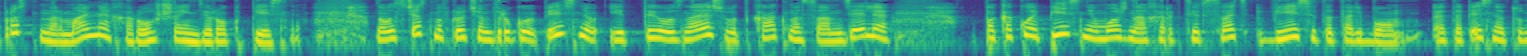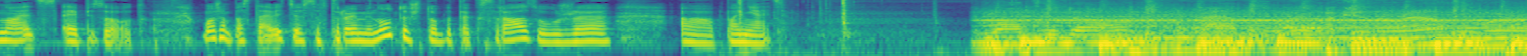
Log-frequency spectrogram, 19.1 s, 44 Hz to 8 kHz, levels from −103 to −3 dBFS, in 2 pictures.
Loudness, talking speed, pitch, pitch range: -13 LUFS, 140 wpm, 200 Hz, 180-245 Hz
